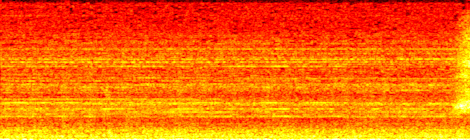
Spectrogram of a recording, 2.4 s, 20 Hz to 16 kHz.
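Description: Beechcraft G36 Bonanza single-engine propeller plane in Microsoft Flight Simulator, flying a practice pattern at Republic airport on Long Island, its engine a steady, loud low drone throughout with no talk.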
